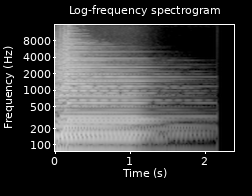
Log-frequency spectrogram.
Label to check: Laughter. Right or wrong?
Wrong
